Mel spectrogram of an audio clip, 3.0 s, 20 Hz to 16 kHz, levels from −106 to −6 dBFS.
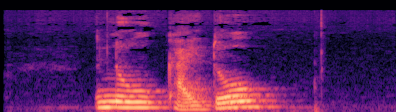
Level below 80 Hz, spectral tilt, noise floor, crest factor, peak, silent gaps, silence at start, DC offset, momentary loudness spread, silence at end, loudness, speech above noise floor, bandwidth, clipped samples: -58 dBFS; -7 dB/octave; -65 dBFS; 16 dB; -10 dBFS; none; 0.75 s; under 0.1%; 8 LU; 0.9 s; -22 LUFS; 44 dB; 11.5 kHz; under 0.1%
